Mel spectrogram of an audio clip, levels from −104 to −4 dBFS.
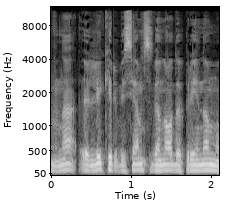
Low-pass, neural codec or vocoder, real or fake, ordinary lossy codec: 10.8 kHz; none; real; AAC, 32 kbps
